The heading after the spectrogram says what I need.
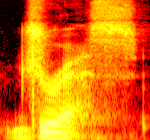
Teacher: the DR makes the j sound, plus the R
